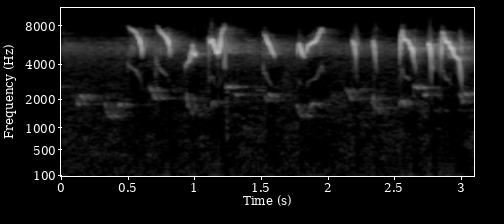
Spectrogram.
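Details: White-eye in breeding condition singing a fast series of high, sharp chirps that sweep up and down, about a dozen notes in quick, uneven succession after a brief pause.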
